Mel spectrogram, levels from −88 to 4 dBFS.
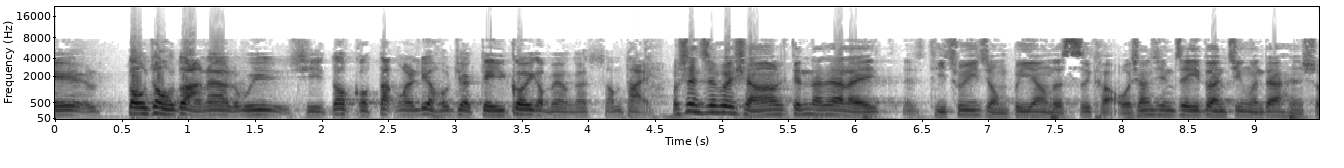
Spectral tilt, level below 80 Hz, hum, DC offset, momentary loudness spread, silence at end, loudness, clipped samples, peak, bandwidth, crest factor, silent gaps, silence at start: -3.5 dB/octave; -48 dBFS; none; under 0.1%; 10 LU; 0 s; -14 LUFS; 0.4%; 0 dBFS; 12 kHz; 14 dB; none; 0 s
